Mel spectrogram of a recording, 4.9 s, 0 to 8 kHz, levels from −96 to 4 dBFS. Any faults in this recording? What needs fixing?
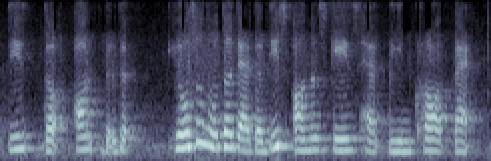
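The Speex codec damage runs through the whole speech clip and is plainly audible. CELP coding here has too few bits for the excitation, so the speech comes out noisy and hoarse, which fits a rate of around 20 kbps. To prevent it, record or send the speech with a modern codec like Opus, or at least use a higher Speex quality setting.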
